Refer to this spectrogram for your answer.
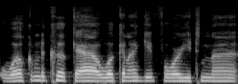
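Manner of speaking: put-on, thick twangy accent. Retelling a drive-thru visit, imitating the worker over the intercom with a twang. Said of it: "Oh, the twang".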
